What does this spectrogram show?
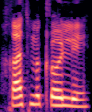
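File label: "xxatmoklor" ergative, Archi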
